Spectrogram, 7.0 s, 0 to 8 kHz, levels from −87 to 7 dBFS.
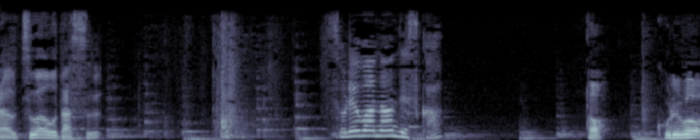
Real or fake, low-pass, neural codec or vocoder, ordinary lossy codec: real; 7.2 kHz; none; none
